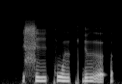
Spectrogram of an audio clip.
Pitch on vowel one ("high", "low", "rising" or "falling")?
rising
